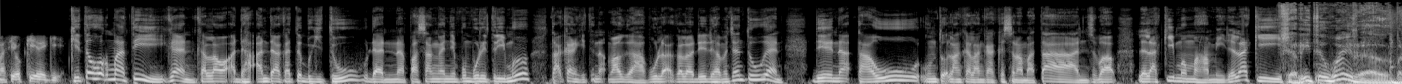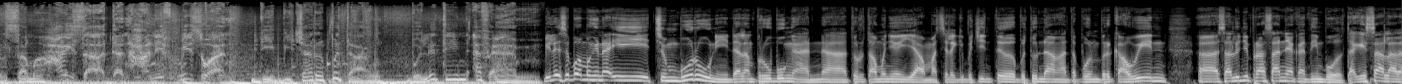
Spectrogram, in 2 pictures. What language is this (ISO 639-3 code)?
msa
